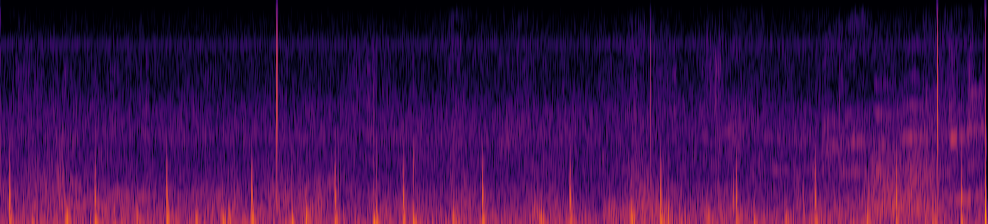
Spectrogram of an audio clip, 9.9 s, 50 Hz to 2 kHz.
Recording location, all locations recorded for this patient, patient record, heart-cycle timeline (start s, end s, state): aortic valve (AV)
aortic valve (AV)+pulmonary valve (PV)+tricuspid valve (TV)+mitral valve (MV)
#Age: Child
#Sex: Female
#Height: 126.0 cm
#Weight: 24.4 kg
#Pregnancy status: False
#Murmur: Absent
#Murmur locations: nan
#Most audible location: nan
#Systolic murmur timing: nan
#Systolic murmur shape: nan
#Systolic murmur grading: nan
#Systolic murmur pitch: nan
#Systolic murmur quality: nan
#Diastolic murmur timing: nan
#Diastolic murmur shape: nan
#Diastolic murmur grading: nan
#Diastolic murmur pitch: nan
#Diastolic murmur quality: nan
#Outcome: Normal
#Campaign: 2015 screening campaign
0.00	4.48	unannotated
4.48	4.62	S1
4.62	4.78	systole
4.78	4.92	S2
4.92	5.38	diastole
5.38	5.52	S1
5.52	5.66	systole
5.66	5.80	S2
5.80	6.28	diastole
6.28	6.42	S1
6.42	6.54	systole
6.54	6.70	S2
6.70	7.06	diastole
7.06	7.16	S1
7.16	7.32	systole
7.32	7.44	S2
7.44	7.82	diastole
7.82	7.94	S1
7.94	8.12	systole
8.12	8.24	S2
8.24	8.64	diastole
8.64	8.78	S1
8.78	8.92	systole
8.92	9.04	S2
9.04	9.25	diastole
9.25	9.39	S1
9.39	9.58	systole
9.58	9.68	S2
9.68	9.89	unannotated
